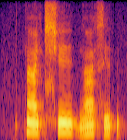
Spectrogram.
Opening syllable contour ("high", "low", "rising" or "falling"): falling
